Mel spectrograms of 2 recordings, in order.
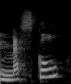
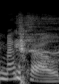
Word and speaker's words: Mescal: name name yeah like I've heard people say Mescal and Mescal I've heard all kinds of pronunciations from Irish people and non-irish people alike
